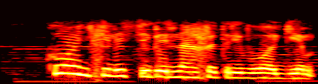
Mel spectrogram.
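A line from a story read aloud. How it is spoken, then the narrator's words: Relieved sigh, two speakers. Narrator (Russian): вздохнули с облегчением меченосец и Акоги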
